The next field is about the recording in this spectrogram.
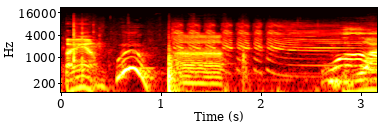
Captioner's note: air horn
